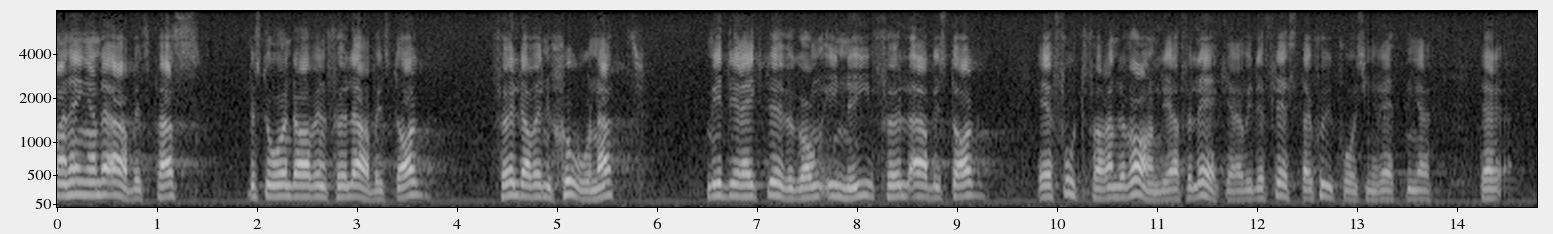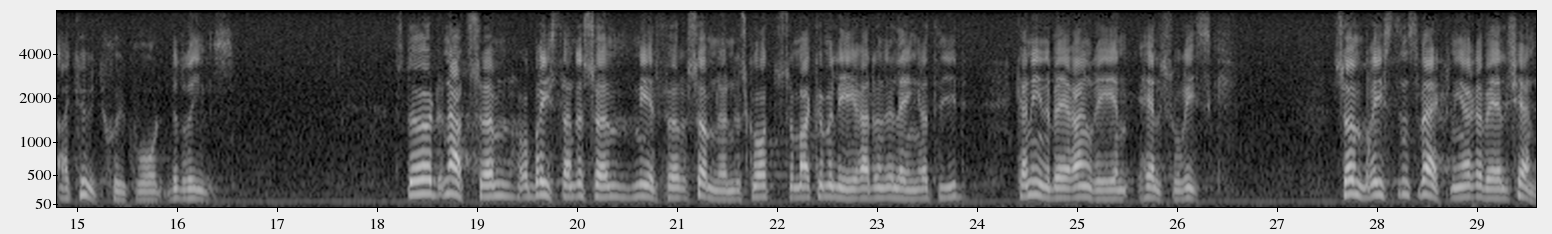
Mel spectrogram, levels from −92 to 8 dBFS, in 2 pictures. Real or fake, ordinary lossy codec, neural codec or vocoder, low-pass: real; none; none; none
